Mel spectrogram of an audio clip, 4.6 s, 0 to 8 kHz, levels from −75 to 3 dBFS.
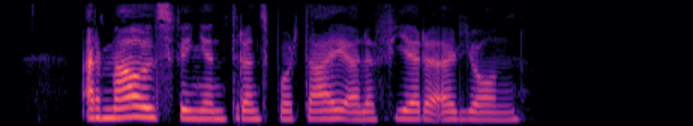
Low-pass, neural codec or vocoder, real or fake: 7.2 kHz; vocoder, 44.1 kHz, 128 mel bands every 512 samples, BigVGAN v2; fake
